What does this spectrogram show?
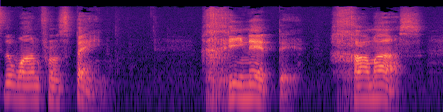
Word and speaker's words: jamás: So that's a j as in Bach, a hard j, which is spelled in IPA as an X, written as an X. So if you're doing Castilian Spanish, you want to do those really hard, guttural.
